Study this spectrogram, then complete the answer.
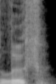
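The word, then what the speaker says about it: Luz: learned that that LZ Lu u z is pronounced Luth and I only know that Hebrew I don't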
